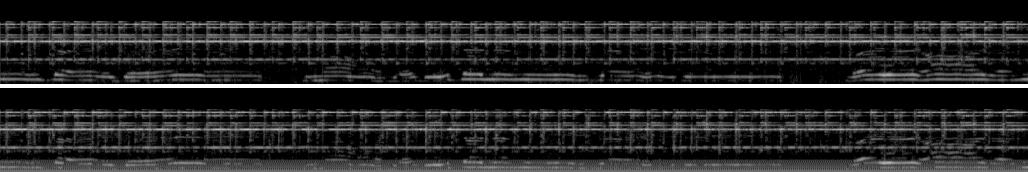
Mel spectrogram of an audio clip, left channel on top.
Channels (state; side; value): noise; right; hum, 20 dB below the sound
